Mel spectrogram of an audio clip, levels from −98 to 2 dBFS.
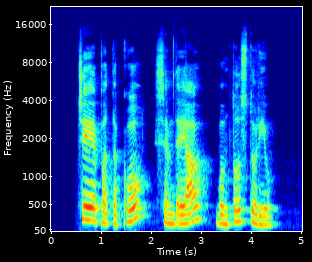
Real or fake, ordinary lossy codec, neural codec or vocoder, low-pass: fake; none; vocoder, 44.1 kHz, 128 mel bands, Pupu-Vocoder; 19.8 kHz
